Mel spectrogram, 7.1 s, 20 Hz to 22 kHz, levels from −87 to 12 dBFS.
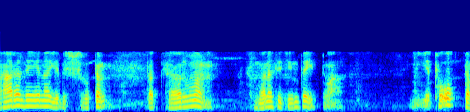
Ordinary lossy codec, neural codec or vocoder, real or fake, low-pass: AAC, 16 kbps; vocoder, 22.05 kHz, 80 mel bands, HiFi-GAN; fake; 7.2 kHz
